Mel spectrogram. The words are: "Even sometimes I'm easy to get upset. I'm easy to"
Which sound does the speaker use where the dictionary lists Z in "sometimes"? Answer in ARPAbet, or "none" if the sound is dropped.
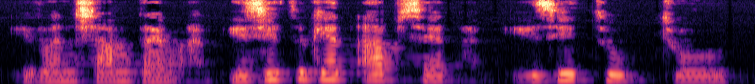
none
